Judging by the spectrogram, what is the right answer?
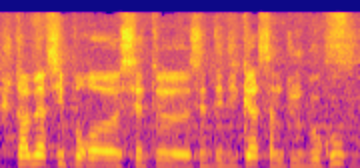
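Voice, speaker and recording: A man's voice: a little high, fast talker, a crowd in the background. A male interviewer speaking politely and hesitantly, with many fillers. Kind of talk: casual interview.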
